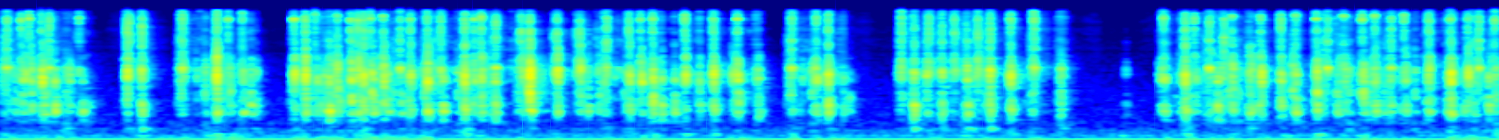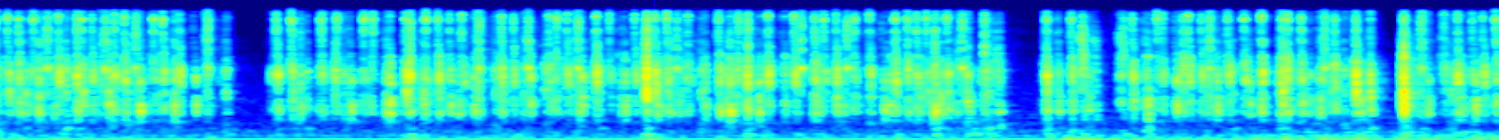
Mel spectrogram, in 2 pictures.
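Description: Fingertips of both hands type continuously on a full-size mechanical keyboard with plastic keycaps and blue clicky switches. The result is a dense stream of sharp, bright clicks with almost no low end, broken only by a few brief pauses.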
